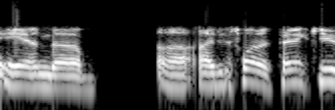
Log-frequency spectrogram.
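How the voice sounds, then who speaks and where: The man's intonation is fairly even. He moves along at a fairly quick pace. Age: 70s. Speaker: caller. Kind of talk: phone-in call. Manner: halting.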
